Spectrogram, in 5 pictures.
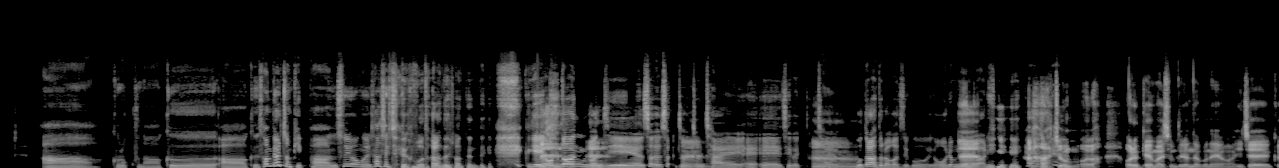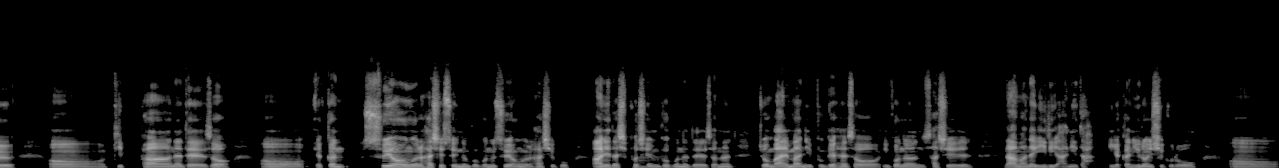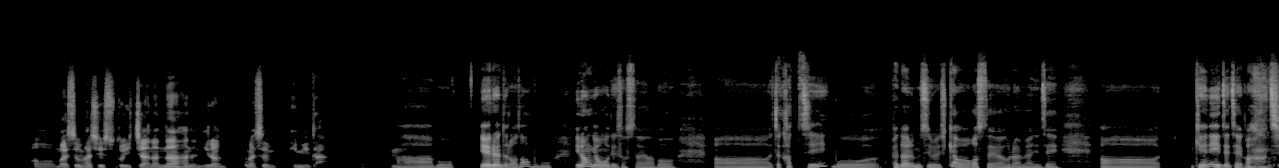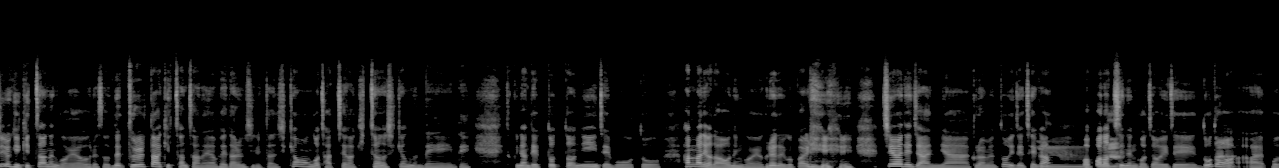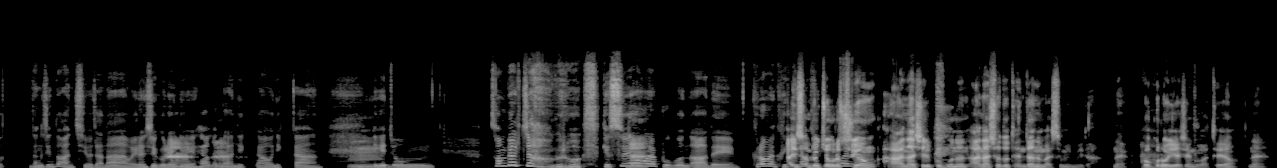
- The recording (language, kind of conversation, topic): Korean, advice, 다른 사람의 비판을 어떻게 하면 침착하게 받아들일 수 있을까요?
- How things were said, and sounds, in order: "선별적" said as "선별점"; laughing while speaking: "제가 못 알아 들었는데"; laugh; laughing while speaking: "아하"; laughing while speaking: "어"; laugh; tapping; laughing while speaking: "제가"; laughing while speaking: "빨리"; laughing while speaking: "선별적으로"; laugh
